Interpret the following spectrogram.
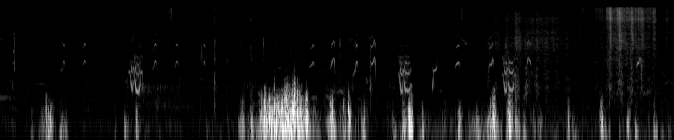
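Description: Grey francolins giving soft, short chirping calls, a few a second. Under the calls are low thumps, loudest as a rumble about four seconds in, and a burst of rustling comes near the end.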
